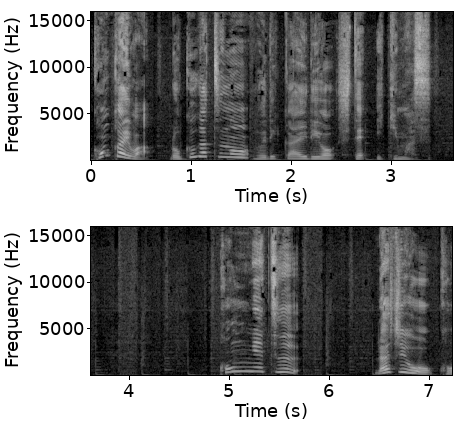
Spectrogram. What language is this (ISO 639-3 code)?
jpn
